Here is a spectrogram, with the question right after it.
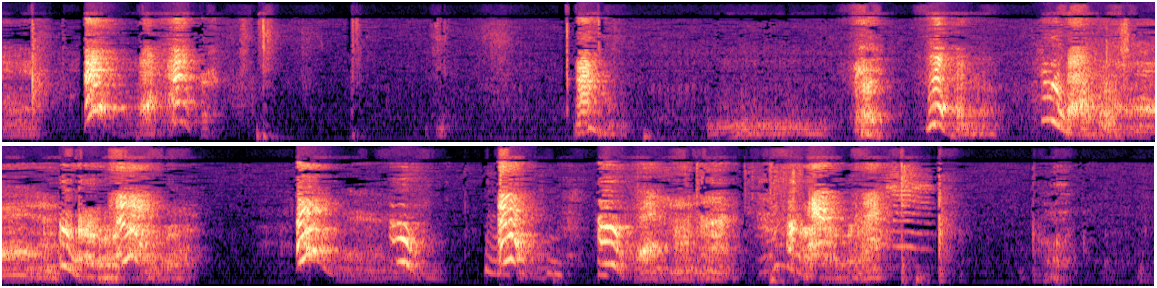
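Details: Husky pup arguing back at its owner: bursts of barks, grumbling growls and drawn-out whiny howls, roughly one outburst per second with brief pauses, voiced and fairly loud throughout.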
